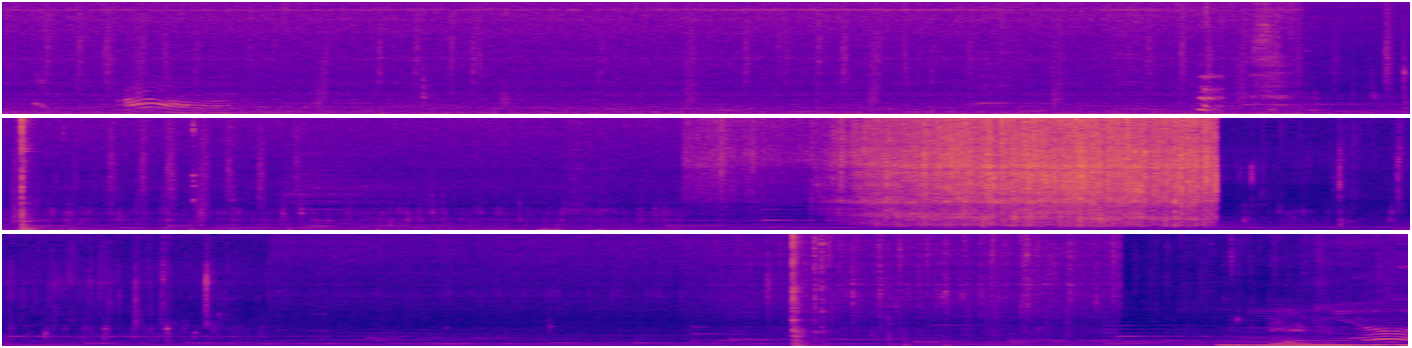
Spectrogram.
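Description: Background music, with a loud burst of sizzling for about three seconds past the middle as liquid from a cup is poured into a hot pan of fried tomato paste and shallots.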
